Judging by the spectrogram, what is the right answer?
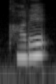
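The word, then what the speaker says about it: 彼: 나타내는 단어도 따로 있겠죠 그를 나타내는 대명사 가래 라고 합니다 먹는 카레 아니에요 그녀는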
